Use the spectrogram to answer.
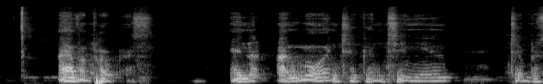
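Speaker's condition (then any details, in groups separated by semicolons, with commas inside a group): ALS; hoarse voice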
